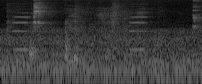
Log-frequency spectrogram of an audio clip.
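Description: Patient monitor beeping, short electronic beeps at a fixed pitch about once a second, over the steady hum of anaesthetic equipment, with a little faint handling noise.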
